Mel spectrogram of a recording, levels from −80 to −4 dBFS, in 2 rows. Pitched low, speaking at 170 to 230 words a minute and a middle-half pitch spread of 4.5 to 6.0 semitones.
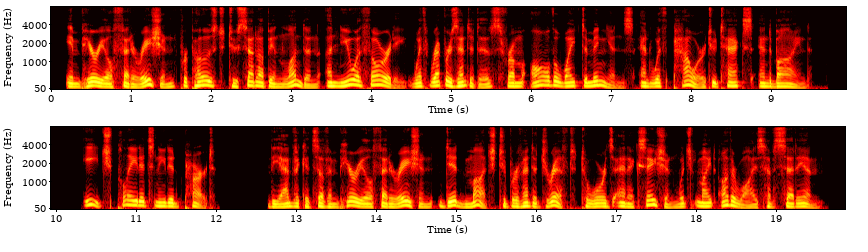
No: low, 120 Hz; average, 150 wpm; average, 5.0 semitones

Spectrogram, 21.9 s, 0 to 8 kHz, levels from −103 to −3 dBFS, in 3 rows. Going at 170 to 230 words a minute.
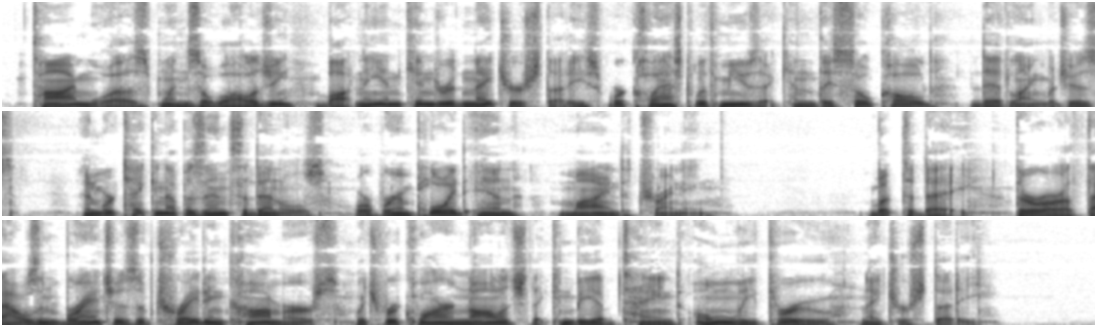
No: average, 150 wpm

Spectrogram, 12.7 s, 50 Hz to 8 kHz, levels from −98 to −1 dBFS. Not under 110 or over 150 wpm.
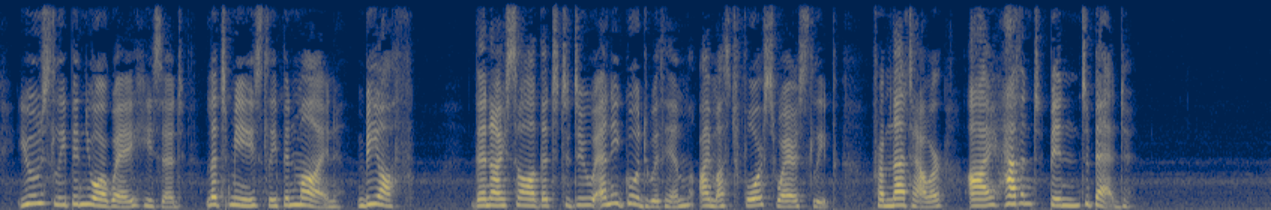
No: average, 190 wpm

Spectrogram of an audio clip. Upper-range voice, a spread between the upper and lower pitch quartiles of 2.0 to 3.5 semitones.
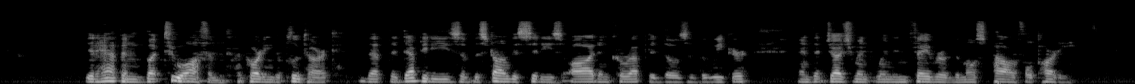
No: low, 120 Hz; average, 2.8 semitones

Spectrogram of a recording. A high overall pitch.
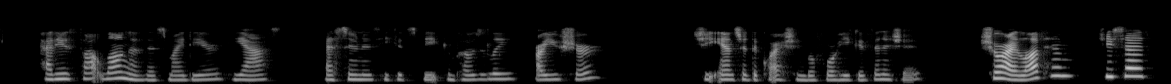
Yes: high, 225 Hz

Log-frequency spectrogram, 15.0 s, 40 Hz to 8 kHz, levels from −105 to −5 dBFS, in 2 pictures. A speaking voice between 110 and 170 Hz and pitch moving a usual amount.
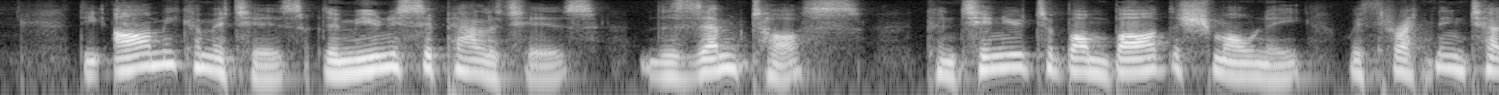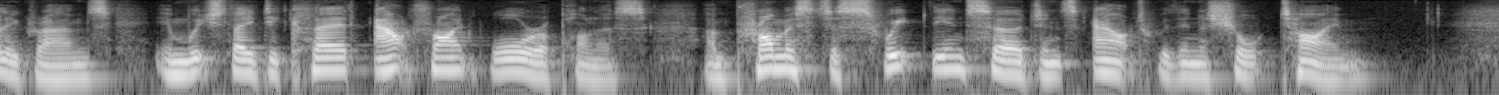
No: medium, 140 Hz; wide, 5.9 semitones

